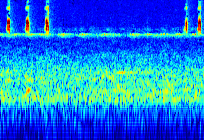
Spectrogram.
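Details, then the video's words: Countryside insects on a summer night: three high, sharp chirps, a pause of over two seconds with only a thin steady whine, then two more chirps. "Comforting Summer Insect Sounds"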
